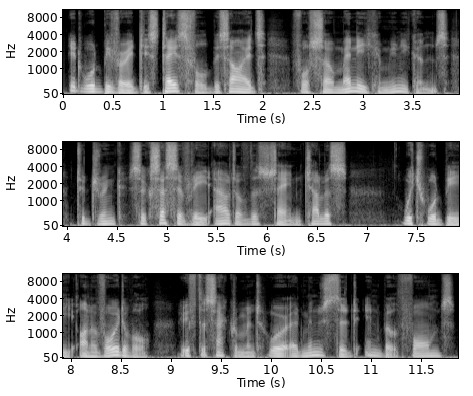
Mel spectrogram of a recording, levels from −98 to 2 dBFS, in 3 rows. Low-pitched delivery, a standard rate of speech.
Yes: low, 100 Hz; average, 150 wpm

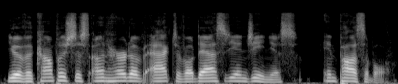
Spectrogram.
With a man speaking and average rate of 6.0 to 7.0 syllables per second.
Yes: male; 6.6 syllables/s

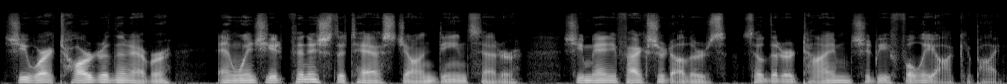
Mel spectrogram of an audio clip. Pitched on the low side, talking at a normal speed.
Yes: very low, 85 Hz; average, 160 wpm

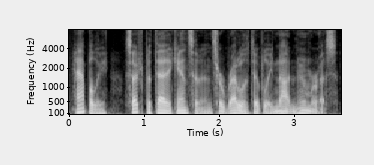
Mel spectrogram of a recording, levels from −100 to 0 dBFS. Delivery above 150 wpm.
No: slow, 130 wpm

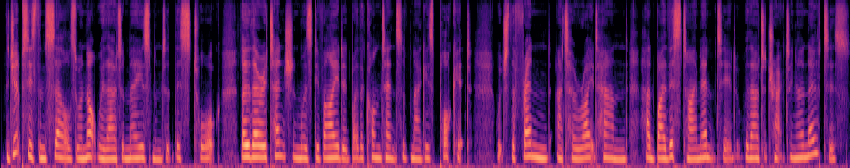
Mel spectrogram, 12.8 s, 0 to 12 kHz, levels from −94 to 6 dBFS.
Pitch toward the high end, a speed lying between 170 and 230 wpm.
Yes: high, 220 Hz; average, 175 wpm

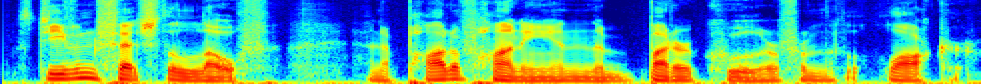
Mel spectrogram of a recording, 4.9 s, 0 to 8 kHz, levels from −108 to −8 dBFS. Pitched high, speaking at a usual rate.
No: very low, 90 Hz; average, 185 wpm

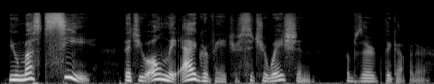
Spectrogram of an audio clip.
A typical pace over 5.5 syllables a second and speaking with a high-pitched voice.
No: 5.9 syllables/s; medium, 180 Hz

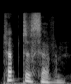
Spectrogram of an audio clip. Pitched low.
Yes: low, 120 Hz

